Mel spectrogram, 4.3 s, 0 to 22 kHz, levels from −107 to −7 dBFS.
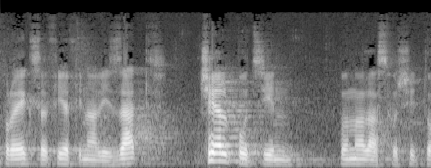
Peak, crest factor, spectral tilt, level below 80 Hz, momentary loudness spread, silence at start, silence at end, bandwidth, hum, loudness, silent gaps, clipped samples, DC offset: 0 dBFS; 20 dB; -5 dB/octave; -62 dBFS; 13 LU; 0 s; 0 s; 15 kHz; none; -19 LUFS; none; under 0.1%; under 0.1%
